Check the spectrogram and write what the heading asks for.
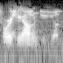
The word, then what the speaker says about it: Forgione: John, how do you say his last name? Forgione? Yeah, Forgione. Forgione. Okay, I'm pronouncing the E.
